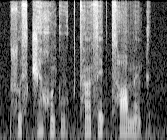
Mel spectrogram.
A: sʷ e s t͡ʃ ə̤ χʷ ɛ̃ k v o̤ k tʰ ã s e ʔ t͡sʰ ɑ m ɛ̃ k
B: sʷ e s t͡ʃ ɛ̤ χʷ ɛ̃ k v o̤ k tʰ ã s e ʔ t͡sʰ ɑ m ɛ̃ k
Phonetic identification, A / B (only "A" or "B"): B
